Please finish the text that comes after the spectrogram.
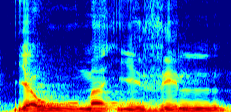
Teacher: tanwin bertemu lam idgham bila gunah masuk tanpa dengung.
